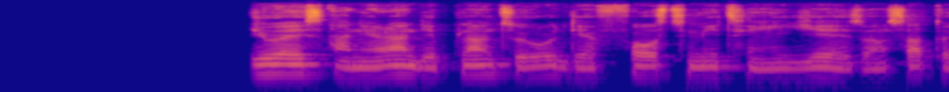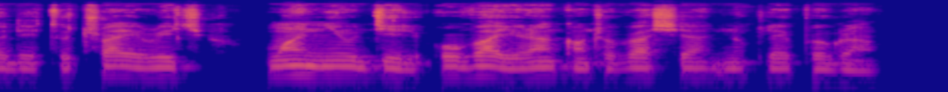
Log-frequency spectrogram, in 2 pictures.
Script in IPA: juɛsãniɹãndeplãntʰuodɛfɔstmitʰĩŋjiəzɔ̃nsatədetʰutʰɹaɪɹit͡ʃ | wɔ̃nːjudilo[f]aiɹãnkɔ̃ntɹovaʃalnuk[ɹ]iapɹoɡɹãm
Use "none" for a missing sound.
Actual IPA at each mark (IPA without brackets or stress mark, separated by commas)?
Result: v, l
